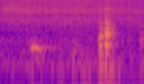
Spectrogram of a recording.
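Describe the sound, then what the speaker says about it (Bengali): Spice paste with onion and tomato frying in oil in a pan, a steady soft sizzle, then a brief louder scrape of stirring near the end. "আর একটু ভেজে নেব তেলটা ছেড়ে দিক মশলার সাথে পেঁয়াজ টমেটম ভালো করে দেখো আমি কষিয়ে নিয়েছি"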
